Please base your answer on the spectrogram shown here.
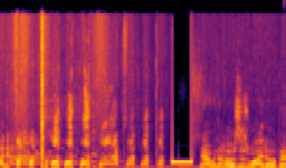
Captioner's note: laughter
